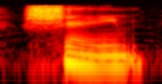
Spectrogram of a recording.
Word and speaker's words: Shem: 834 strongs there is the name Shem pronounced shame however there is no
